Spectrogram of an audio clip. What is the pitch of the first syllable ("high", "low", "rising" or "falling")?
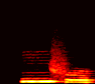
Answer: high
